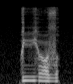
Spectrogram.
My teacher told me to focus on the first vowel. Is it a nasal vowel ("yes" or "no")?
no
